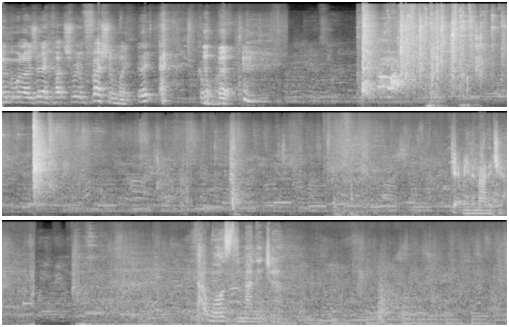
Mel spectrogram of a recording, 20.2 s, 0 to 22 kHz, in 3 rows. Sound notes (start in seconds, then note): 5.1 groans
